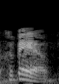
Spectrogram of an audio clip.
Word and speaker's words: Cabello: Cabello.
